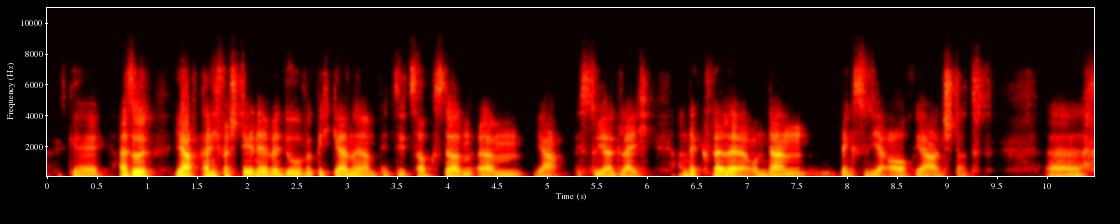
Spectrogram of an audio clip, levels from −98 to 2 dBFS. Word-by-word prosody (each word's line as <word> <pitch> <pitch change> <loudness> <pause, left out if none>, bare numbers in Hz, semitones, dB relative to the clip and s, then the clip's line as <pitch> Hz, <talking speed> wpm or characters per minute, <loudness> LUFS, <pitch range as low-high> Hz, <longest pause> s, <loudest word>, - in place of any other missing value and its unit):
Okay. 130 -5 -4
Also 140 -1 +6 0.3
ja, 145 -1 +9
kann 140 +3 +1
ich 140 - -3
verstehen, 145 -1 +1
ne? 145 +1 +3
Wenn 125 -1 +2
du 125 -1 0
wirklich 130 0 -4
gerne 125 -2 +2
am 110 -2 -6
PC 120 +1 -9
zockst, 155 -2 -4
dann, 120 0 +2
ähm, 110 -2 -2
ja, 115 +1 -4
bist 130 +3 -14
du 145 - -1
ja 110 -4 +1
gleich 110 0 -4 0.2
an 125 - -5
der 120 -1 0
Quelle 120 -9 +4
und 110 -2 -5
dann 120 +2 +1 0.3
denkst 115 -2 -5
du - - -9
dir 115 -2 -3
auch, 110 0 -2
ja, 120 -1 0
anstatt, 105 0 -9 0.5
äh, 110 -2 -3
120 Hz, 190 wpm, -29 LUFS, 115-130 Hz, 0.5 s, ja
